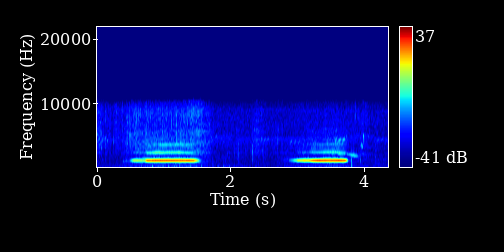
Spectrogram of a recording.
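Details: A Grey-headed Bush-shrike calling far in the background on a rainy March morning safari drive at Djuma Game Reserve gives two long, level, mournful whistled hoots, each under a second, about two seconds apart, over a steady low engine hum.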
